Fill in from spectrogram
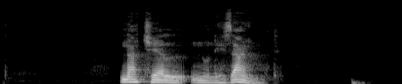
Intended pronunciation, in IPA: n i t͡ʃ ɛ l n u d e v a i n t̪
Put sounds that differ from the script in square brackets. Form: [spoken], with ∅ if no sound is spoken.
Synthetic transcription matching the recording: n [a] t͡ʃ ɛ l n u [n] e [z] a [j] n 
